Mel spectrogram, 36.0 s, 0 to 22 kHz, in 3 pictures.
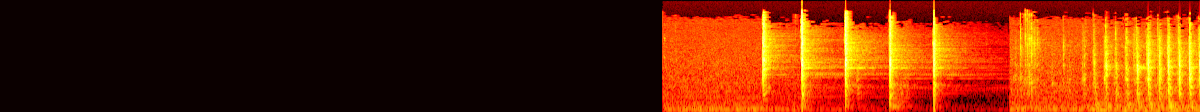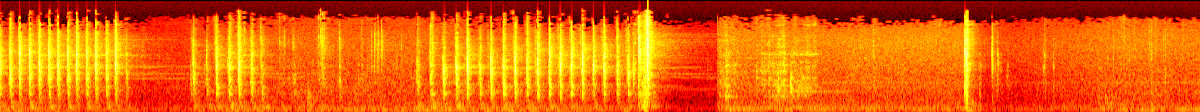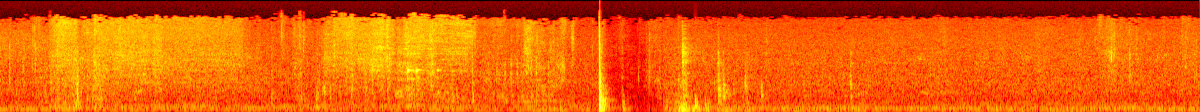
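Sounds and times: sharp ringing metal knocks: 7.6s - 10.2s, 10.9s - 14.8s, 16.2s - 20.2s
sharp metal clanks: 7.6s - 15.4s.

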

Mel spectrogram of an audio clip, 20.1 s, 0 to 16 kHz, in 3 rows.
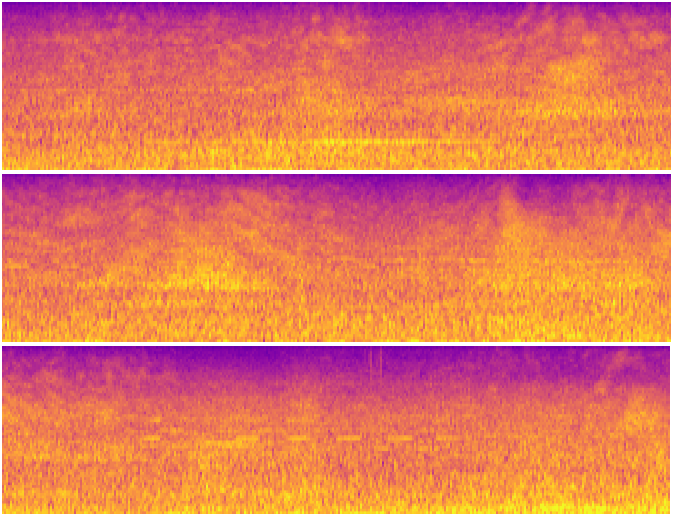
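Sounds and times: jet engines at takeoff: 0.0s - 20.0s.

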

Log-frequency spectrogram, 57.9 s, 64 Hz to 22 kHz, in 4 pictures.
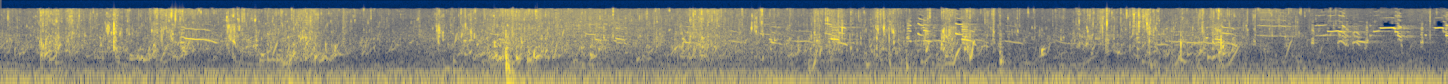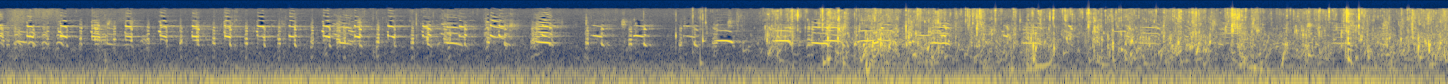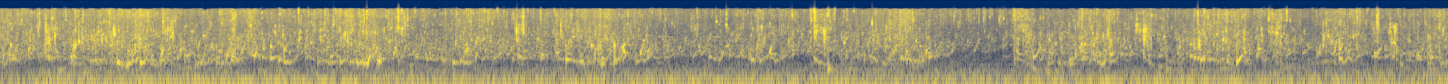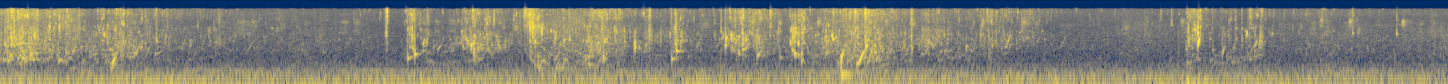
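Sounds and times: water dripping off paddle: 0.0s - 3.6s, 4.2s - 12.8s, 21.4s - 45.2s, 47.3s - 53.4s
kayak paddle dipping in water: 0.0s - 15.1s, 21.2s - 57.8s.

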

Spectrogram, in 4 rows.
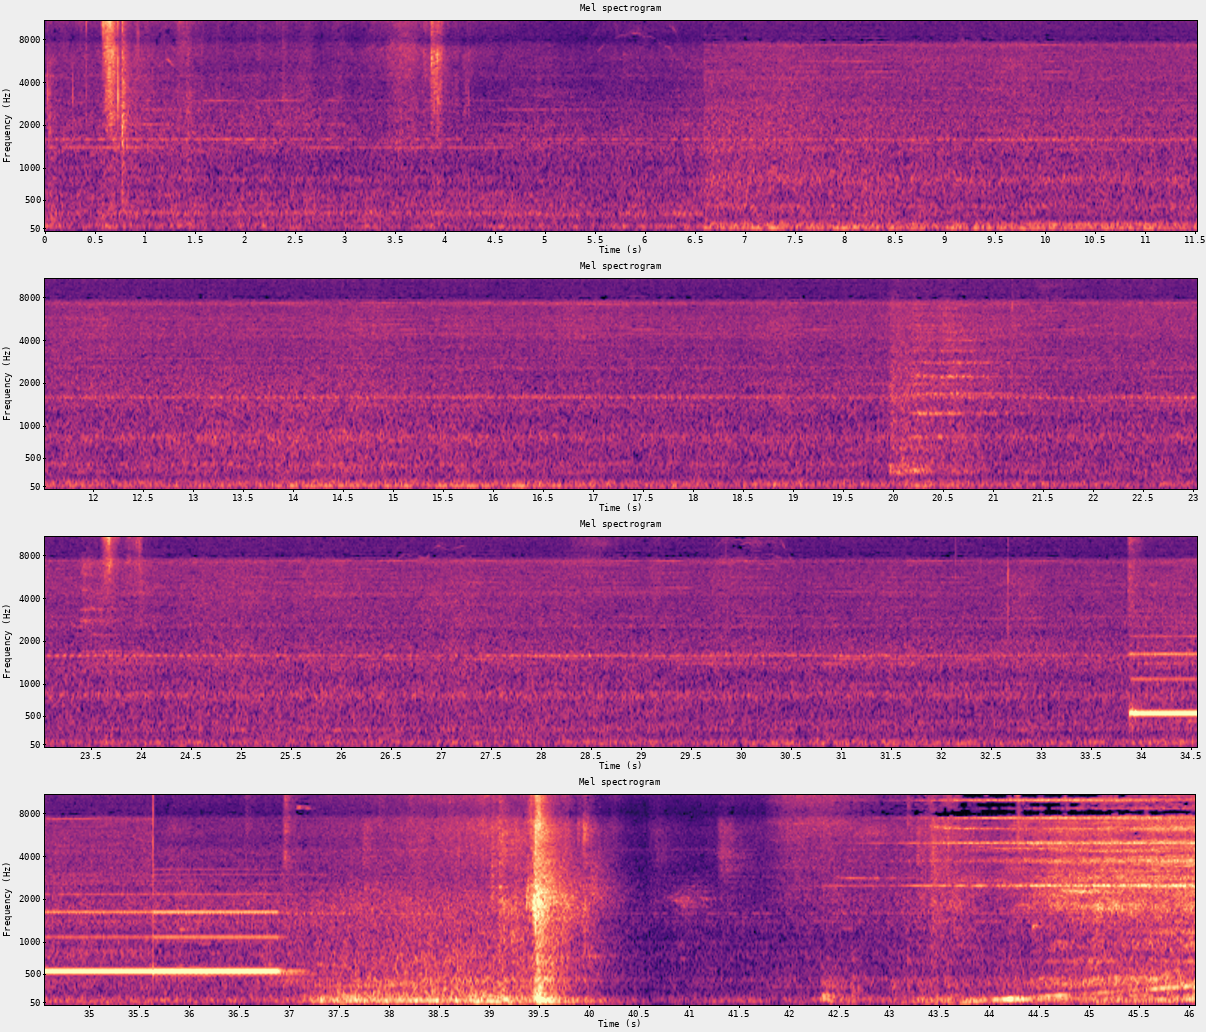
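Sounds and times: metro train low hum and hiss: 0.0s - 46.0s
train door warning tone: 33.8s - 37.5s
sliding doors rumbling shut: 37.0s - 40.4s.

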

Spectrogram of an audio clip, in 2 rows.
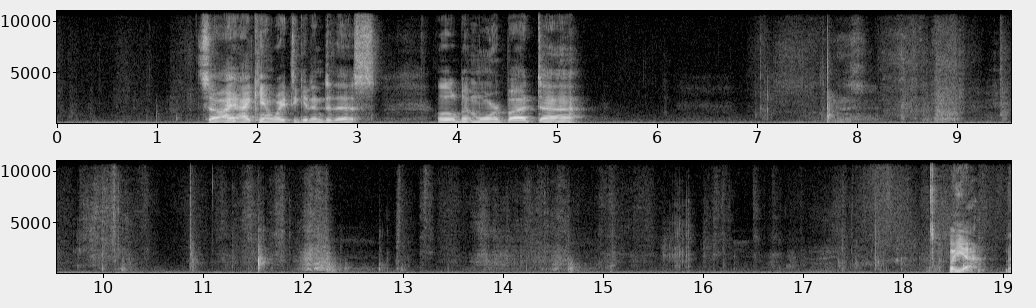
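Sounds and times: book and paper rustling: 7.0s - 19.0s.

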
